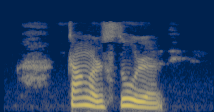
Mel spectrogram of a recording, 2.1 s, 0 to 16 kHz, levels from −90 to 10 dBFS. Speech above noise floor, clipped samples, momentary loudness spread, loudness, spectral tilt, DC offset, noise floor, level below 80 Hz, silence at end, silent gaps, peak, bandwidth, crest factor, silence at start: 23 dB; under 0.1%; 22 LU; -14 LUFS; -7 dB/octave; under 0.1%; -36 dBFS; -56 dBFS; 0.5 s; none; -2 dBFS; 7.8 kHz; 14 dB; 0.25 s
